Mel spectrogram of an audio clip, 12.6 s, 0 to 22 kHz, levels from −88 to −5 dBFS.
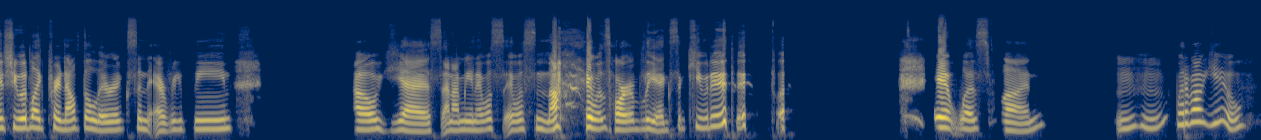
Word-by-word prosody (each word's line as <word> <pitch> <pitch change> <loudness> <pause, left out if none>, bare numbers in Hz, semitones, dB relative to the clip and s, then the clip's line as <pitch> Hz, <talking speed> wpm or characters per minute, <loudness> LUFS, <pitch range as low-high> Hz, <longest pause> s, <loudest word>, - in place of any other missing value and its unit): And 250 - +1
she 260 - -1
would, 250 +2 +4
like, 250 -3 +1
print 240 -5 +2
out 230 +2 0
the 250 - 0
lyrics 210 +2 -3
and 235 -2 -4
everything. 225 +4 -4 1.2
Oh, 220 0 +4
yes. 190 -3 0
And, - - -3
I 200 - -2
mean, 210 0 -4
it 205 - -5
was 235 0 -6
it - - -6
was 220 +1 -7
not 225 -3 +5 0.2
it 270 -2 +11
was 235 +2 -3
horribly 220 +1 +2
executed, 260 - +1 0.4
but - - -4 1.5
it 265 -3 +9
was 230 0 -4
fun. 200 - -3 0.8
Mhm. 255 +2 -9
What 340 0 -2
about 405 0 +2
you? 325 - -6
230 Hz, 150 wpm, -22 LUFS, 210-255 Hz, 1.5 s, it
